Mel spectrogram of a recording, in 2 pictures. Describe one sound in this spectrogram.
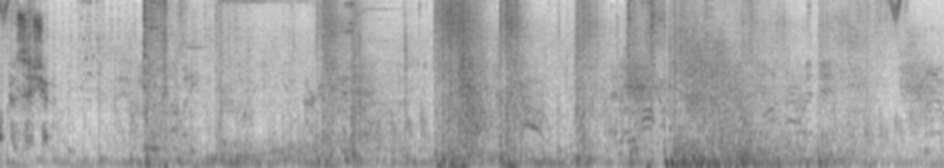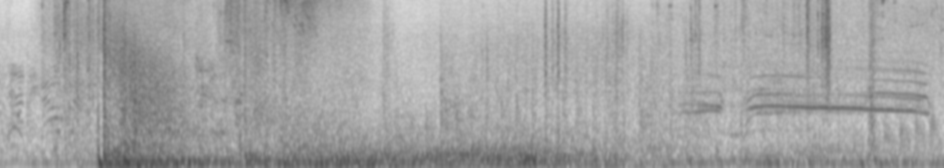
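Gunshots ring out in rapid bursts in an echoing hall.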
